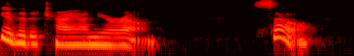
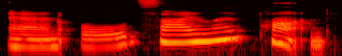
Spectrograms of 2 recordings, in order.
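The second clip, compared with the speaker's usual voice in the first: slow recited line; slower than usual. Shown as a demonstration. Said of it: "One, two".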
